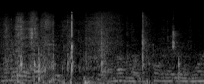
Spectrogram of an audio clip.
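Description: Faint, muffled voice from a television in the background, broken by several sharp clicks and knocks as the camera is handled.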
